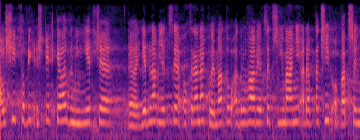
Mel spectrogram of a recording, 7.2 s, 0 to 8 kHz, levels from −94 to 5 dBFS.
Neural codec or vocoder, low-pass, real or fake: codec, 16 kHz, 2 kbps, FreqCodec, larger model; 7.2 kHz; fake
